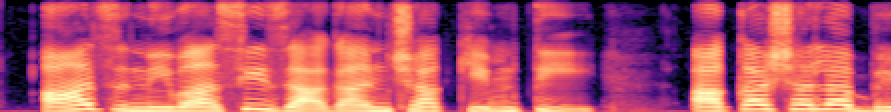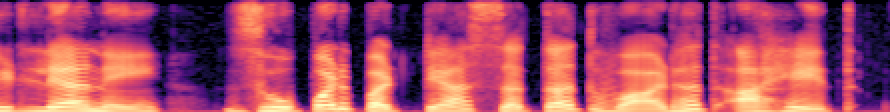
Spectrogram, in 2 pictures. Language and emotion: Marathi, neutral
